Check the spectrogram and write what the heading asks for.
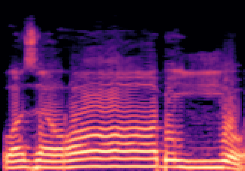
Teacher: रॉ के ऊपर ज़बर है रॉ को मोटा करना है और अलिफ मद है 1 सेकंड रॉ को खींचना भी है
